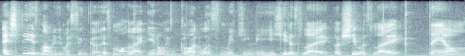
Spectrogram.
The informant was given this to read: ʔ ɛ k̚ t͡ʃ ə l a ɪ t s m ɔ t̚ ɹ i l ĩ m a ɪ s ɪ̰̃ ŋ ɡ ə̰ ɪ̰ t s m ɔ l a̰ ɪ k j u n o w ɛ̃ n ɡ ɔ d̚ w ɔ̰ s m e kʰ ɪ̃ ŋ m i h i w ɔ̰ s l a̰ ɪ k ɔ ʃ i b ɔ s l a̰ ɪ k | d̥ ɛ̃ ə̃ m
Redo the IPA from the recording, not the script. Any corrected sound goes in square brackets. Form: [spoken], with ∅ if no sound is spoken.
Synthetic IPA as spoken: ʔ ɛ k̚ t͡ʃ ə l [i] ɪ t s [n] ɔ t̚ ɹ i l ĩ m a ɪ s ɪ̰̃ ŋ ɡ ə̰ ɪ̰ t s m ɔ l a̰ ɪ k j u n o w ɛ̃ n ɡ ɔ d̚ w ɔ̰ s m e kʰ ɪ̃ ŋ m i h i w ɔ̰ s l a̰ ɪ k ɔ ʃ i [w] ɔ s l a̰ ɪ k | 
